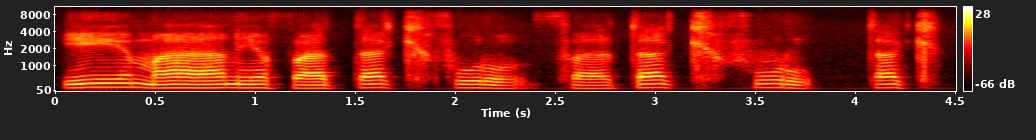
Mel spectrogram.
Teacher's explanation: kaf mempunyai sifat sida dan hamas tertahan dulu lalu keluar napas.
